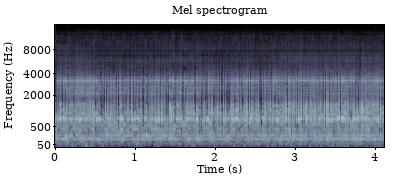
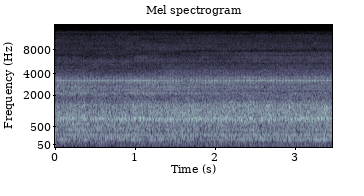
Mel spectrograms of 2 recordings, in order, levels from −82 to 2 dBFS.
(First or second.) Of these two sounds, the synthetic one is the first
